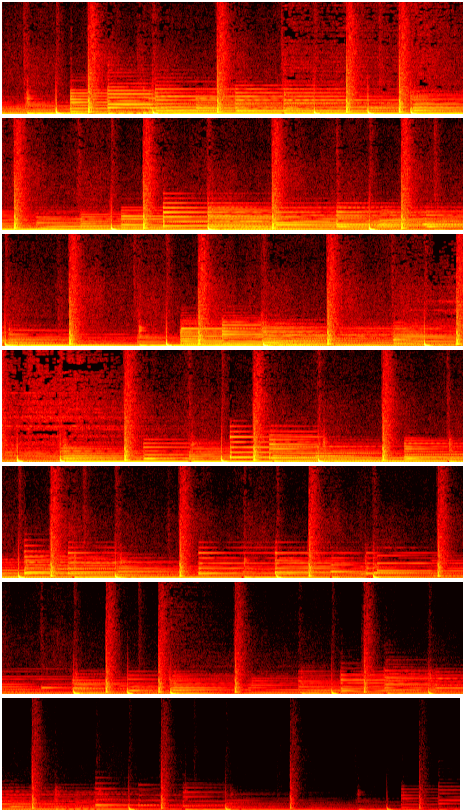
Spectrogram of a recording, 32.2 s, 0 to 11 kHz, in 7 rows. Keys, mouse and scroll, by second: 1.8 click, 8.9-10.7 typing, 13.1 click, 16.4 click, 18.8 ctrl+z, 26.0-27.4 middle drag, 28.2-28.9 scroll up 2, 28.9 middle click, 29.2 scroll down 2, 30.8 click.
